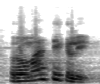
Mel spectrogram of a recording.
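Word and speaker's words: romantically: तो ए के तुरंत बाद अगर डबल एल वाई आता है तो उस समय ए साइलेंट रहता है। इसको क्या पढ़ोगे? रोमांटिकली।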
